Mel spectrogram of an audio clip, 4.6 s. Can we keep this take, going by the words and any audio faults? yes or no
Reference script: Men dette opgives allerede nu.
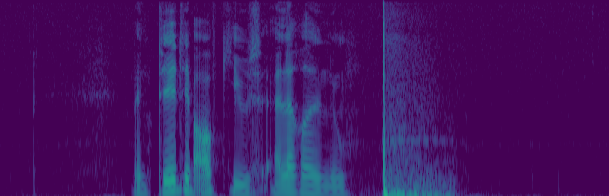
no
